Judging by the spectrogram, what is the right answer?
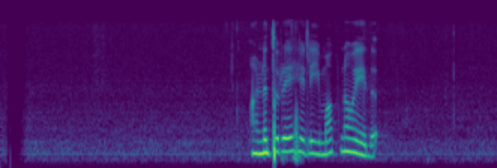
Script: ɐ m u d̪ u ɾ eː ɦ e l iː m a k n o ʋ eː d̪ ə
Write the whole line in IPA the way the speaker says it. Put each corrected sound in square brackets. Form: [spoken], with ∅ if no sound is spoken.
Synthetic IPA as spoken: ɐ [n] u [t̪] u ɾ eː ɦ e l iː m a k n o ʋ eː d̪ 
